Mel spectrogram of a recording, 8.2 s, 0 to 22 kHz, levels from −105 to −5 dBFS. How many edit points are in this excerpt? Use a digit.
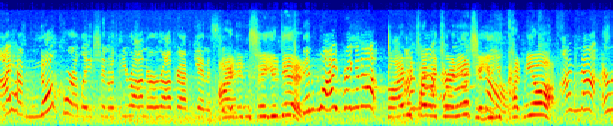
1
